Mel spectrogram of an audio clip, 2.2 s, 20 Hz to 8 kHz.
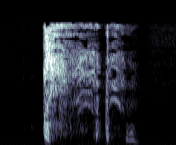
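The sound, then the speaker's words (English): A harsh cough burst lasting about a second, with a second rougher hack right after it, loud and alone against near silence; a cough the speaker has had for two weeks, without fever or sore throat. “But what I've just did is what I've done for 2 weeks now. Just cough.”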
